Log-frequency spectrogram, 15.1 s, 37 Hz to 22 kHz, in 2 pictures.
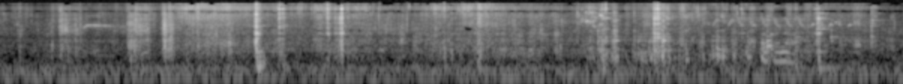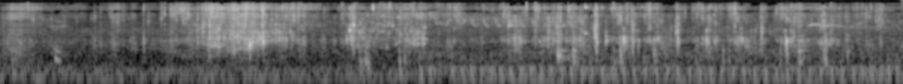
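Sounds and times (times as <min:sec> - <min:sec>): dog lapping water: 0:08.6 - 0:15.0
water pouring into plastic bowl: 0:08.9 - 0:14.5.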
